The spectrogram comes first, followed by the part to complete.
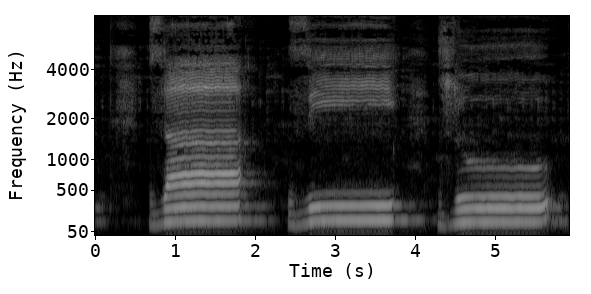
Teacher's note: زا میں سیٹی کی آواز واضح جو ہے وہ واضح ہم نکالیں گے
